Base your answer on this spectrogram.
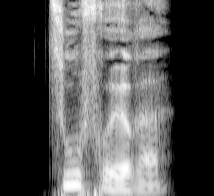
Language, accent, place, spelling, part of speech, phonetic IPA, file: German, Germany, Berlin, zufröre, verb, [ˈt͡suːˌfʁøːʁə], De-zufröre.ogg
- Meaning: first/third-person singular dependent subjunctive II of zufrieren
